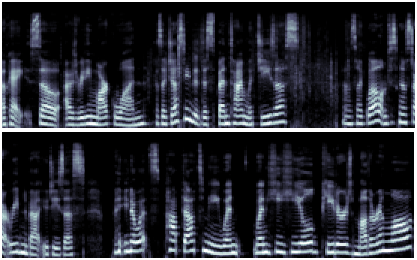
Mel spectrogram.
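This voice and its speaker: With an American accent, a woman speaks at a fairly quick pace in an unremarkable speaking voice, medium in pitch with ordinary pitch variation. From Philadelphia suburbs. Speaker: podcast host and mother. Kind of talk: casual chat.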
